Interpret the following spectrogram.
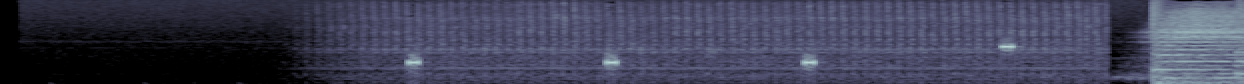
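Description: Electronic countdown beeps: three short beeps at one pitch about a second apart, then a fourth, higher beep, over a faint hiss. Intro music starts right after the last beep, near the end.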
